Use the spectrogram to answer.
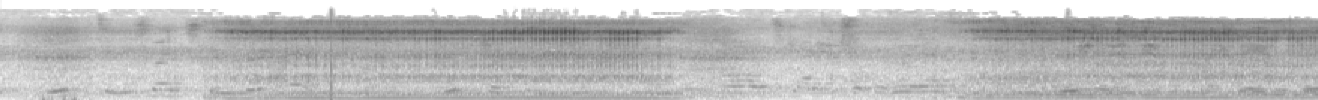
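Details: Snoring while asleep: two long, droning, buzzy breath sounds separated by a quieter pause, with steady background room noise.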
